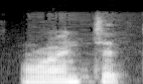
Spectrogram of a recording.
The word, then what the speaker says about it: rented: Rented. No rent. Ahí se pronuncia porque es con Yes. T y D. Rented.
